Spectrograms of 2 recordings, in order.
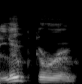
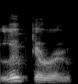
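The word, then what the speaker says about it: loup-garou: Now, when she interviewed the guy, he gave a different pronunciation and said Loopgaroo. So this is a Ruglaroo and Loopgaroo.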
